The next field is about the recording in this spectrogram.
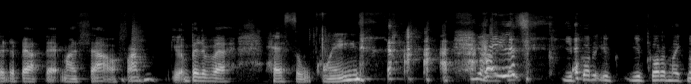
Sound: laughs

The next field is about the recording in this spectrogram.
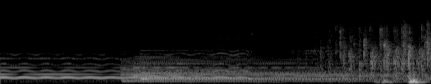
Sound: applause

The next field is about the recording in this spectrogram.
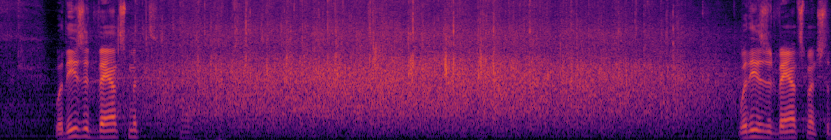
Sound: applause

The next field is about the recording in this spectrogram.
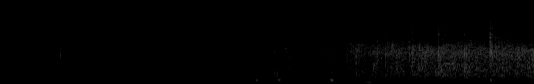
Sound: audience applauding

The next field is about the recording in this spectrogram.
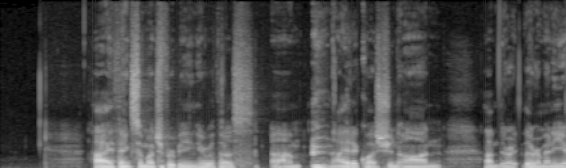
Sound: cough

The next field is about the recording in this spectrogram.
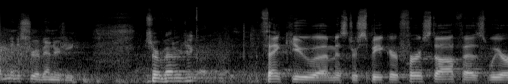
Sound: applause

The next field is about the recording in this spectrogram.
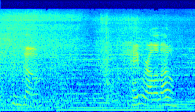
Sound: laughing

